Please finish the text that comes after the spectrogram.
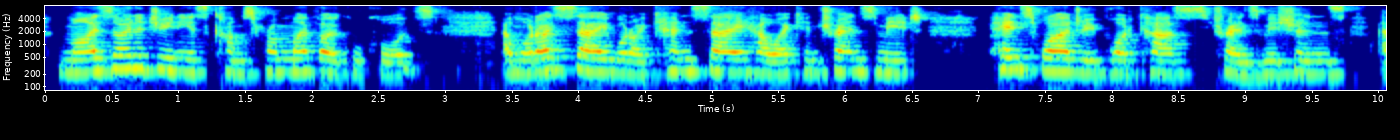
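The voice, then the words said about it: Australian accent. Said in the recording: “my Australian accent ... everybody always comments on my voice and my accent”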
